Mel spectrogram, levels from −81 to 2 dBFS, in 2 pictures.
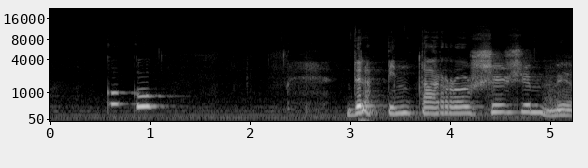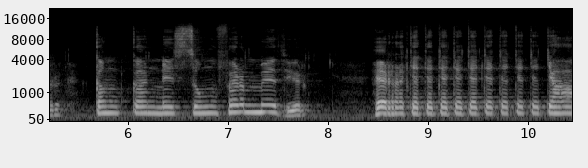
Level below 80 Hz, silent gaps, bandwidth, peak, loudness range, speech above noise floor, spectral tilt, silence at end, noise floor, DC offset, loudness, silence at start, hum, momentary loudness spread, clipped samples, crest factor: -62 dBFS; none; 13.5 kHz; -8 dBFS; 2 LU; 27 dB; -5.5 dB/octave; 0 s; -57 dBFS; under 0.1%; -30 LUFS; 0.6 s; none; 13 LU; under 0.1%; 24 dB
